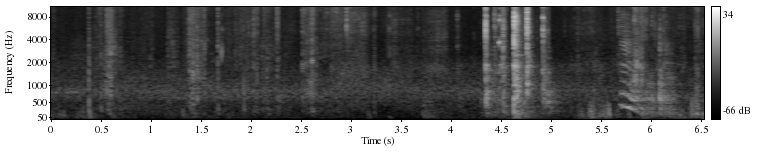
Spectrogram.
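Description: Driver's door of a 1982 Ford F-150 pickup being opened: a loud clunk of the latch and handle about four seconds in, then a short falling creak as the door swings open near the end.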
